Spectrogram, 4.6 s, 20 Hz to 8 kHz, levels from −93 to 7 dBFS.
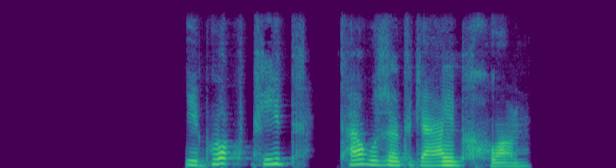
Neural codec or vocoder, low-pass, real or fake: codec, 16 kHz in and 24 kHz out, 0.6 kbps, FireRedTTS-2 codec; 7.2 kHz; fake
